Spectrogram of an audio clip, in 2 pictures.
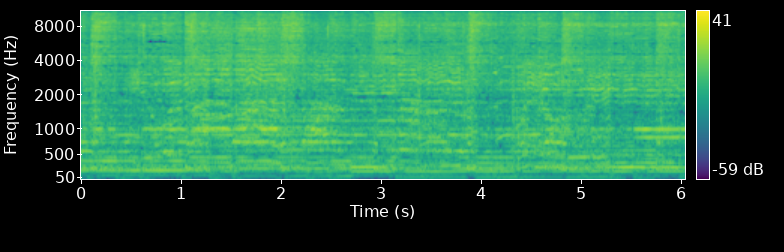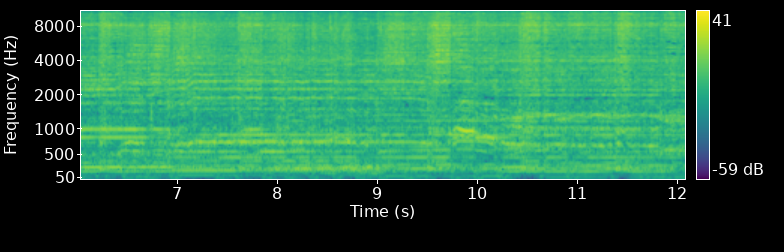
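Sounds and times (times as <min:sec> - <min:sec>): electric guitars: 0:00.0 - 0:12.0
live rock band playing: 0:00.0 - 0:12.0
person singing: 0:00.0 - 0:12.0.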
